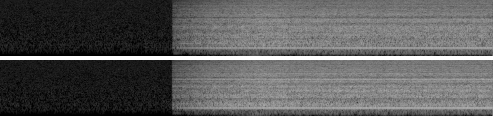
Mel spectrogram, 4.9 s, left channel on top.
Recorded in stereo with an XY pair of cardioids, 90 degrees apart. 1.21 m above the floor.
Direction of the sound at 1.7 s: 70° right.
